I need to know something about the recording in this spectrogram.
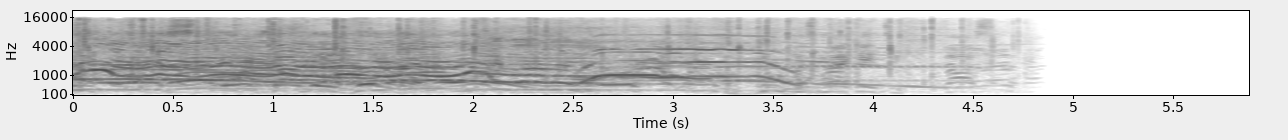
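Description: A crowd of men and women sings together close by, then fades out.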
